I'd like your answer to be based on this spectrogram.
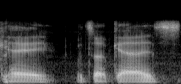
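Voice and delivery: very slow, low, sultry, sexy, sleepy tired drawl. Teasing Markellis about how he sounds when tired, imitating Markellis's sexier tired voice. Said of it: "all of a sudden your voice gets sexier".

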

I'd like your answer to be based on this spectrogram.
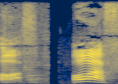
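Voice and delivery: Long Island accent and way of speaking. Talking about dancing and your tours, let out a word in your Long Island accent. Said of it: "My Long Island accent".

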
